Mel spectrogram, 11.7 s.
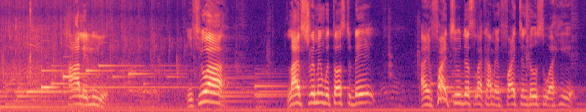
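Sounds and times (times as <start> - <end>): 
audience applause: 0.0 - 4.8
speech: 1.4 - 2.3, 3.7 - 4.6, 5.8 - 7.6, 8.4 - 11.6.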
